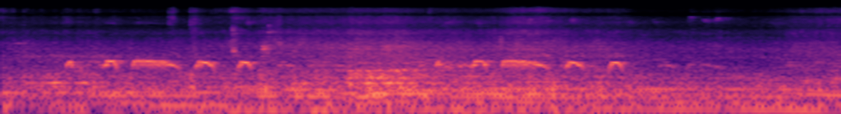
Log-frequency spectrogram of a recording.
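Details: Spotted dove from Vietnam calling to stir a decoy bird: two soft, hooting coo phrases, each a longer drawn note followed by several short rising-falling coos, separated by a pause, over steady low rumbling hum.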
